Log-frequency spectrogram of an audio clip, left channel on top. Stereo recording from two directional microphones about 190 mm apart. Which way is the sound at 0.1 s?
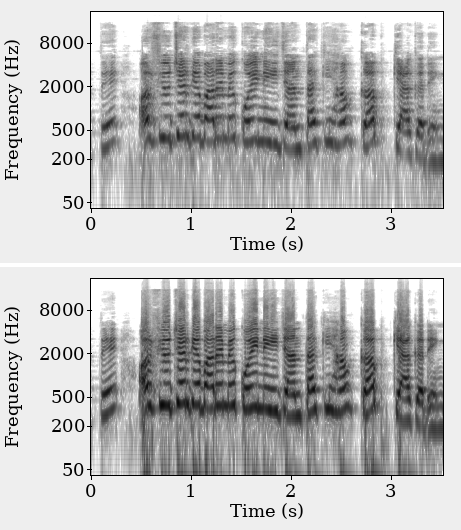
25° right (ahead or behind).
